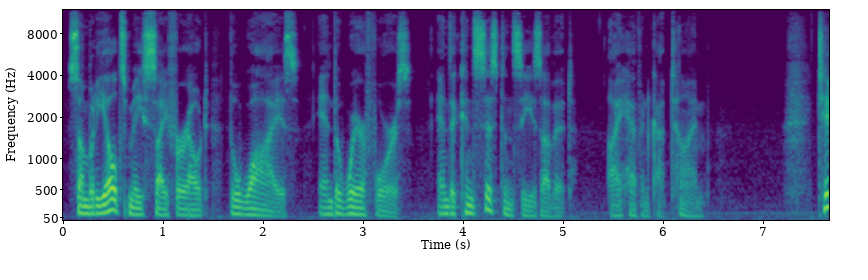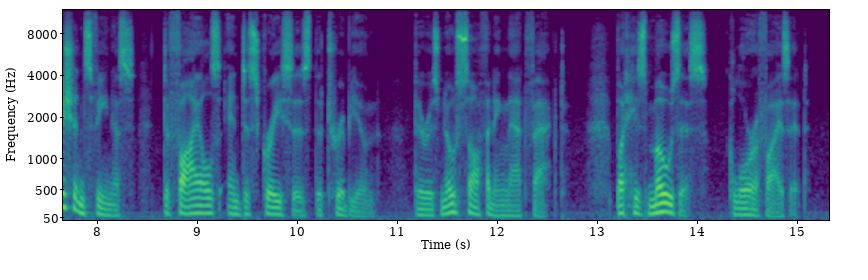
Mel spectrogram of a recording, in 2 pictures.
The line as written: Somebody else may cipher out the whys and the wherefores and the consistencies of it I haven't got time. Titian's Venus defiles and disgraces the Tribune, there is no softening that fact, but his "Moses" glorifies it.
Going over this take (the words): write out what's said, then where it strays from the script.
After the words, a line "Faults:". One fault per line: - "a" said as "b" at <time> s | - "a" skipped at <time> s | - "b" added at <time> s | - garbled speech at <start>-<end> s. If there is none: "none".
Somebody else may cipher out the whys and the wherefores and the consistencies of it I haven't got time. Titian's Venus defiles and disgraces the Tribune, there is no softening that fact, but his "Moses" glorifies it.
Faults:
none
